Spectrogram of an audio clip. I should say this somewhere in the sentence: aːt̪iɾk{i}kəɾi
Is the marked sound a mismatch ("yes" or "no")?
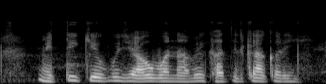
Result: yes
